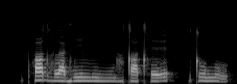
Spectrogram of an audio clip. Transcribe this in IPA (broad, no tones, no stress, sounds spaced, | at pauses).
pʰ o dˤ o̤ l a ɡ w e lː ĩ mː o̤ tˤ a tʰ ɛ | t o ŋ o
